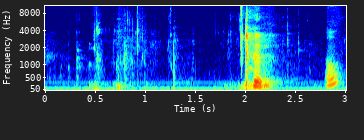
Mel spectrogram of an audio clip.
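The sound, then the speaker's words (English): Soft mouth noises of sipping and swallowing a rum cocktail, then a sudden sputtering cough-like burst and a short voiced gasp, as if the drink went down the wrong way. “Yeah, just swallowed a bit.”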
